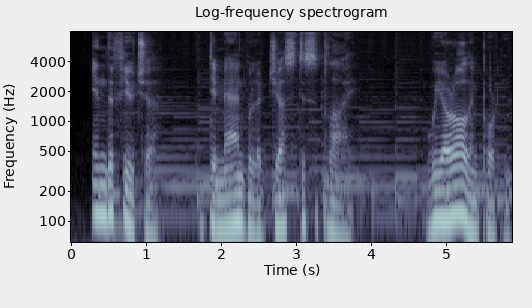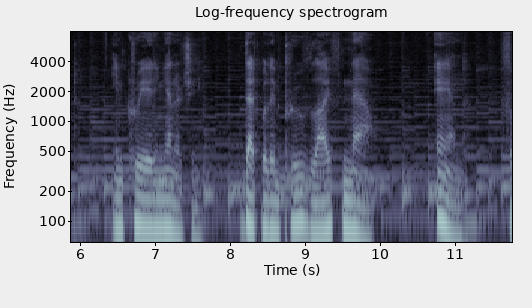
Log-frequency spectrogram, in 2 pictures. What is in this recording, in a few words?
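Corporate English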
